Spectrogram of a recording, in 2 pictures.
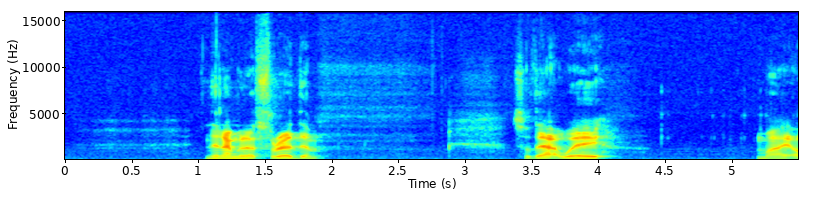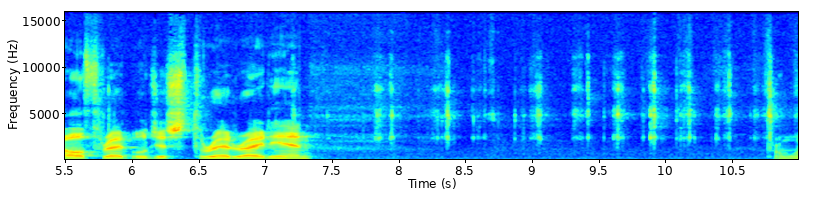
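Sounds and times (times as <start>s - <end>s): faint metallic scraping and ticking: 7.3s - 11.0s.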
